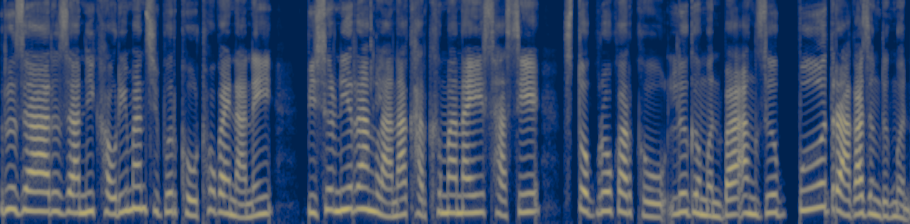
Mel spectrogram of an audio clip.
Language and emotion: Bodo, disgusted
